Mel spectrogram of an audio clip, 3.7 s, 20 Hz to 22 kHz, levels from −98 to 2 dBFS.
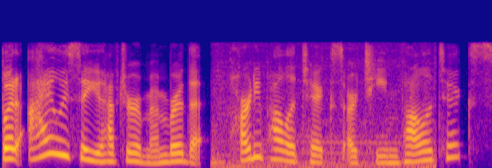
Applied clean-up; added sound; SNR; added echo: none; Engine / Mechanisms; 18 dB; none.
